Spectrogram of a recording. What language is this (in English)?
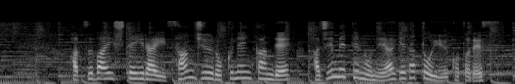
Japanese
